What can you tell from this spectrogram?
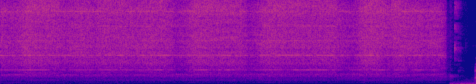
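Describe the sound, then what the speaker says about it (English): A hair dryer blowing steadily to dry paint on a craft gazing ball, a continuous airy whir with slight wavering, cutting off abruptly near the end. "I'm gonna try to just blow dry this a little bit and get a little bit dry before I put it on the tape holder"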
